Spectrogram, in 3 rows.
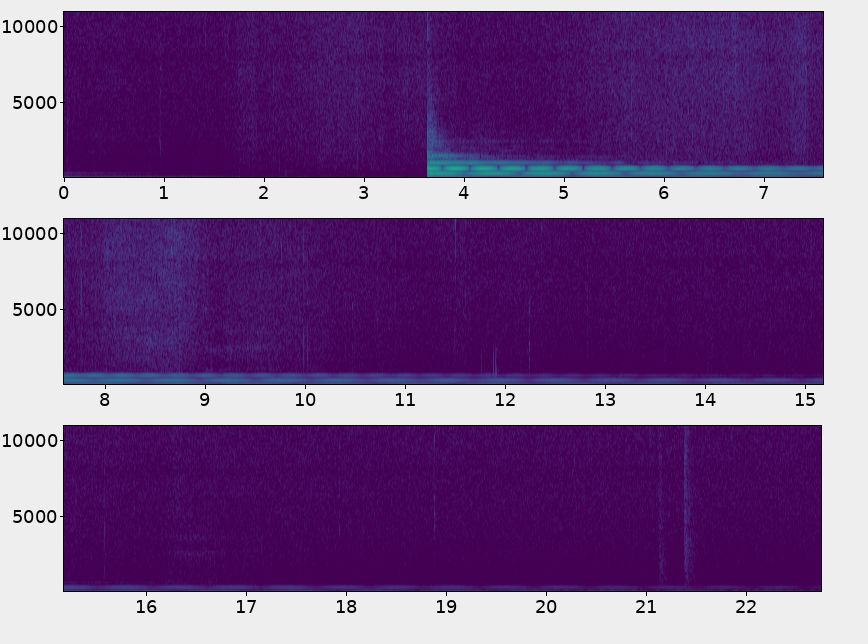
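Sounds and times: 
meditation bell ringing: 3.6 - 20.1.

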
